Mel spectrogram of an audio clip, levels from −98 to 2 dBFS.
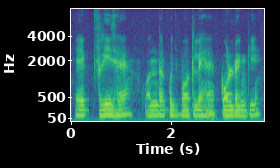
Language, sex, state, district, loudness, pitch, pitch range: Hindi, male, Uttar Pradesh, Muzaffarnagar, -17 LUFS, 105 Hz, 100-110 Hz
